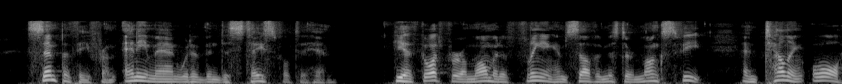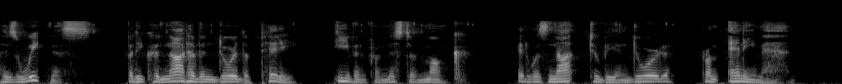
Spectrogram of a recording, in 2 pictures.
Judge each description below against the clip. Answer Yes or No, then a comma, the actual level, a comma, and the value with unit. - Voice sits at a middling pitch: No, low, 125 Hz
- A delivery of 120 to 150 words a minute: No, average, 170 wpm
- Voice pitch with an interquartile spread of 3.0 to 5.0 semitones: Yes, average, 4.3 semitones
